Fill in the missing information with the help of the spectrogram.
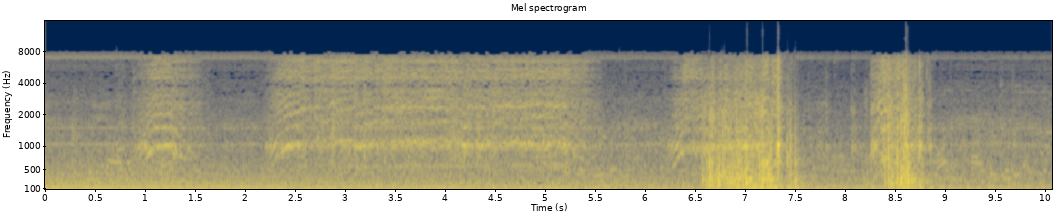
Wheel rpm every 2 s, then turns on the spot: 20, 110, 110, 70, 30.
none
